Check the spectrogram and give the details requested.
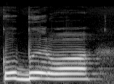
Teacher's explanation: با پہ کے اوپر جزم ہے تو اس کو ہم کلکلا کریں گے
